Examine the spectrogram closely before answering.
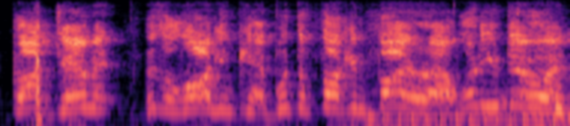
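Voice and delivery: high, very loud outraged shouting; furious hollering. Acted. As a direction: holler at the top of your voice like an irate camp boss. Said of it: "and then start hollering".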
